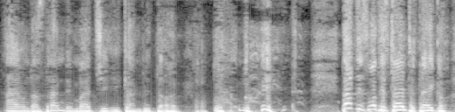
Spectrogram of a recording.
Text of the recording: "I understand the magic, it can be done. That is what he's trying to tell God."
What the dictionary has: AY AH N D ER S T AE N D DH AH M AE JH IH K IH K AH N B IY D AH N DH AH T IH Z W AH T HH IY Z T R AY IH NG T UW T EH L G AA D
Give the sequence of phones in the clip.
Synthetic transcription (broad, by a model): AY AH N D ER S T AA N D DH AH M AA CH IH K IH K AH N B IY D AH N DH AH T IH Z W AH T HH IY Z T R AY IH NG T UW T EH L G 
